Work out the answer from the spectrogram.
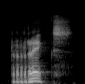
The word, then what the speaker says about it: rex: Y cuando aparece una sola R al principio de palabra, entonces se pronuncia fuerte como en español Rex.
